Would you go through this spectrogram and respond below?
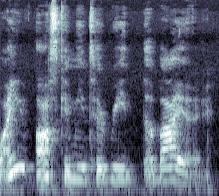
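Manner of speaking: ordinary talk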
